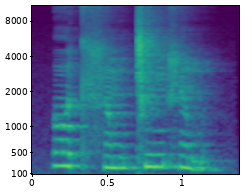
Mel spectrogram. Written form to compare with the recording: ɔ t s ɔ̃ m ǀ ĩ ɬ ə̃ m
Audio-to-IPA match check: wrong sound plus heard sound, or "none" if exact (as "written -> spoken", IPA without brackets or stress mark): none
